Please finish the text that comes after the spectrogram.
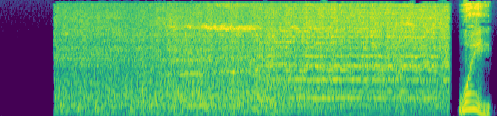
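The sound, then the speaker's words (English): A train, called the 'Trubisky train', rumbles steadily along the rails for several seconds, loud, with metallic screeching tones layered over the low roar, slowing before it cuts off abruptly into a brief burst of voice. “Wait, is that the Trubisky train?”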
